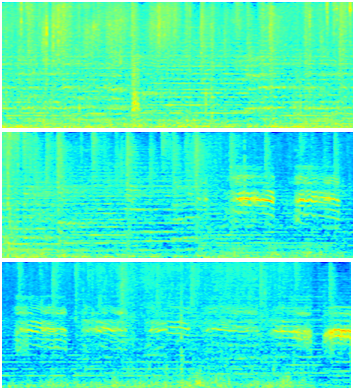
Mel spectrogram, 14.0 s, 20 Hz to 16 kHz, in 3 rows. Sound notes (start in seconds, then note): 7.2 coyote calls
